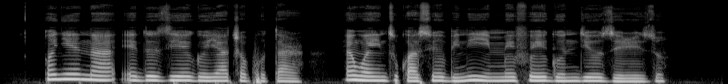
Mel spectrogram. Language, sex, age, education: Igbo, female, 15-29, tertiary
